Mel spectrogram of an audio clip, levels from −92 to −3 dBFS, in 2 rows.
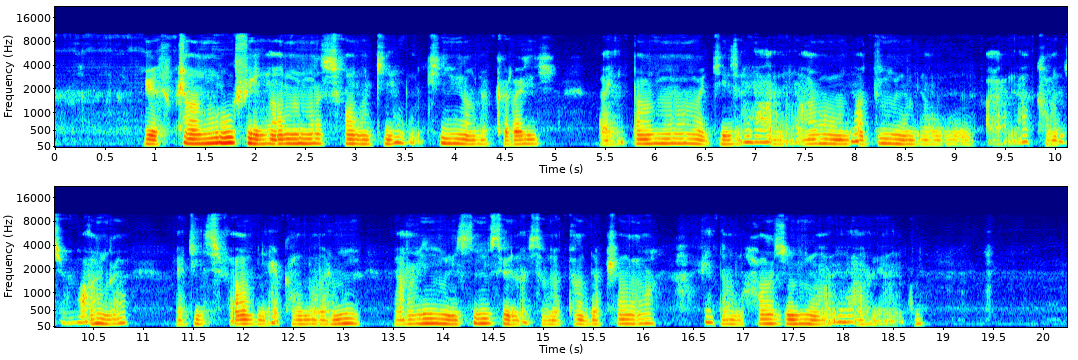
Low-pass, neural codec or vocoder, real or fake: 9.9 kHz; autoencoder, 22.05 kHz, a latent of 192 numbers a frame, VITS, trained on one speaker; fake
